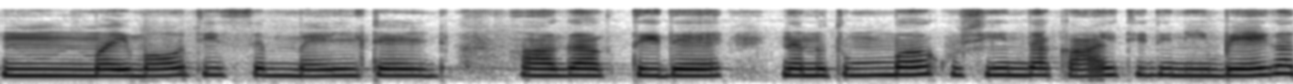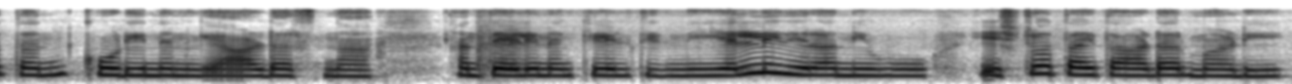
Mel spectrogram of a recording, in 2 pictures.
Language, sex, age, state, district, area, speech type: Kannada, female, 30-45, Karnataka, Mandya, rural, spontaneous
